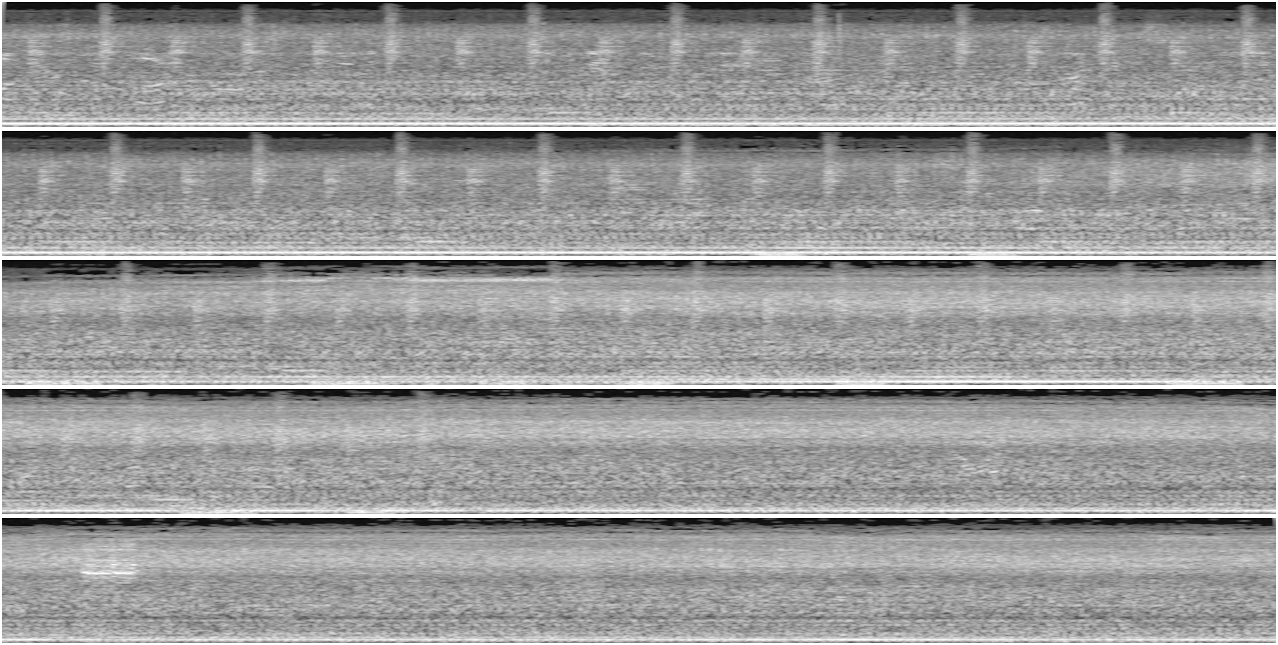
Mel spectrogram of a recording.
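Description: Piston engine and propeller of a single-engine light aircraft at full power, heard from inside the cockpit: a steady, unchanging drone through the takeoff roll and into the climb.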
